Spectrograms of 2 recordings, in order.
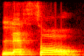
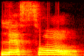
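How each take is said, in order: Both takes have the same delivery.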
